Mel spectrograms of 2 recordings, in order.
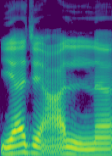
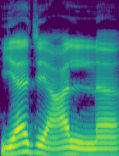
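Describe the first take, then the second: The two takes are said the same way.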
